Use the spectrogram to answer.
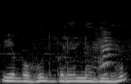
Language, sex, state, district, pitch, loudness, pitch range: Hindi, male, Bihar, Madhepura, 145 Hz, -29 LUFS, 145-155 Hz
